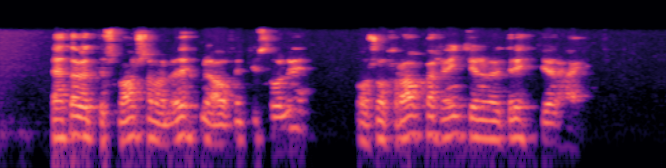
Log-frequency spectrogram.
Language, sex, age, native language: Icelandic, male, 70-79, Icelandic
